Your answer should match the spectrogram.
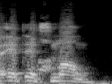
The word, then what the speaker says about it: Hmong: No, it's Hmong, but it's like it's HMONG, but then the H is silent, so you just pronounce it.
